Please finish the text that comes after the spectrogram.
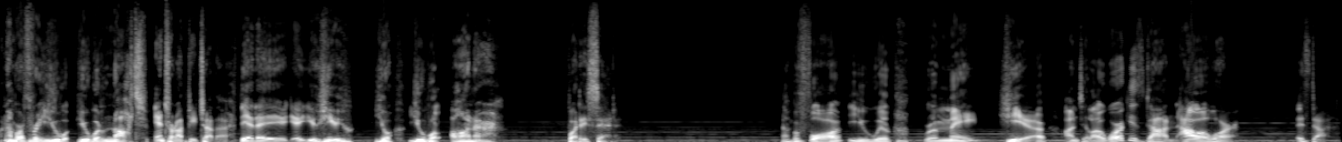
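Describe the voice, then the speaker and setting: A man voicing a fawning, sinisterly earnest group therapy doctor in a tabletop game, halting and repeating himself emphatically with nervous chuckles. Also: medium pitch, lively intonation, gravelly, a bit bright, soft background music, pitched above the performer's own voice, exaggerated voice. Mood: fervent, insistent. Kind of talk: theatrical group-session address.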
